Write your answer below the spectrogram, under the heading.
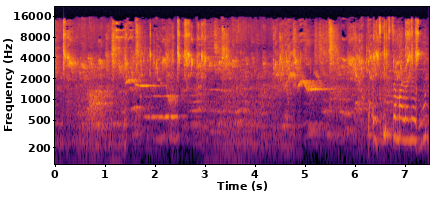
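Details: Pet parrots kept indoors in a new home, one bird growing temperamental while another courts its companion; varied whistled notes and short squawks, some sliding down in pitch, over a steady chattering background, with a woman speaking German nearby.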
